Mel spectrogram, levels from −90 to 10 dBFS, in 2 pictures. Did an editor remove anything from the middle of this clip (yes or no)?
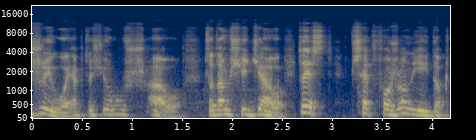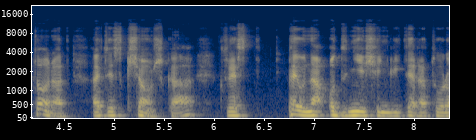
yes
